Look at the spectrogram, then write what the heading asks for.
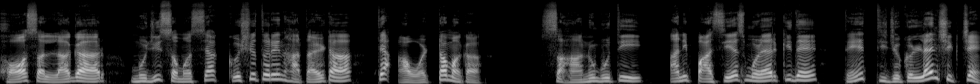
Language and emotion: Goan Konkani, happy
